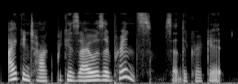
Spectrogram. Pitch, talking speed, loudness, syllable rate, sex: 205 Hz, 275 wpm, -19 LUFS, 7.3 syllables/s, female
